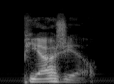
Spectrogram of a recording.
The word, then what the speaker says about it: Piaggio: Now, this is one where we want to say, don't always be thrown off by the Italian double letters. In Piaggio, P-I-A-G-G-I-O, just treat it like one G. Piaggio.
